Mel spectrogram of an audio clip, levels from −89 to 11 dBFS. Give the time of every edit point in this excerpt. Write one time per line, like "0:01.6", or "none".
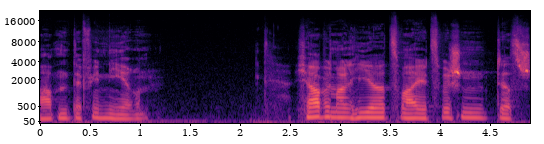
0:02.9
0:03.9

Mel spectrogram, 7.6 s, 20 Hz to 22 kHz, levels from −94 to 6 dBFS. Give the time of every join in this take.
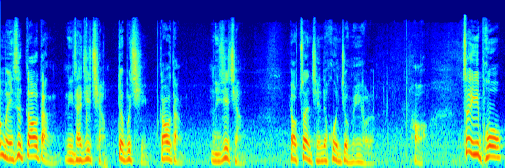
0:01.7
0:02.3

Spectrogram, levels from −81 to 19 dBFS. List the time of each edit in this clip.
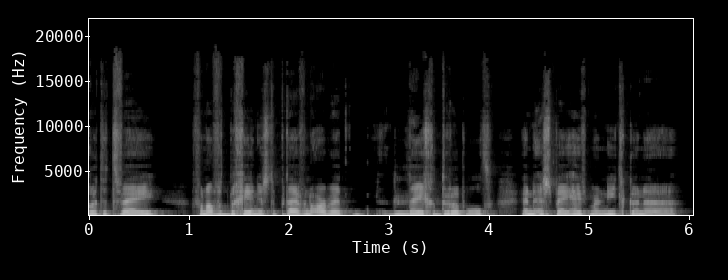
none

